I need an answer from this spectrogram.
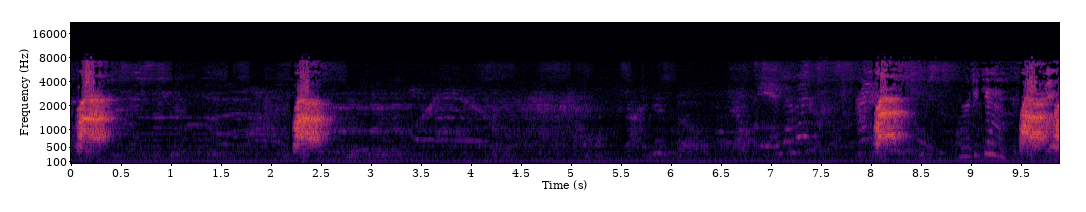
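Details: A dog barks at a rotisserie chicken with four loud, sharp barks, spaced irregularly with long pauses between. Quiet human speech and a steady low electrical hum fill the gaps.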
